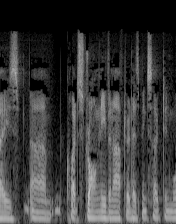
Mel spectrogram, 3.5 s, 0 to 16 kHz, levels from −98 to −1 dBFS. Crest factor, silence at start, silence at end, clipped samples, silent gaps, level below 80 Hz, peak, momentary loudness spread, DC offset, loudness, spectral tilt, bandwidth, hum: 22 dB; 0 s; 0 s; under 0.1%; none; -52 dBFS; -12 dBFS; 8 LU; under 0.1%; -33 LUFS; -4 dB/octave; 9.6 kHz; none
